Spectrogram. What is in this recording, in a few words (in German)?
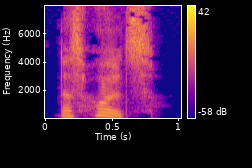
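"wood", German; gcompris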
